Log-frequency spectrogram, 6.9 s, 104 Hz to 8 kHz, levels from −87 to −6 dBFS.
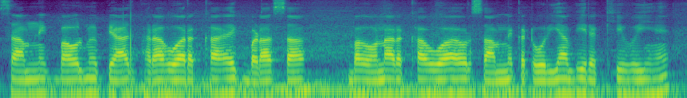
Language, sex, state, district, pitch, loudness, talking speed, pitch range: Hindi, male, Uttar Pradesh, Lucknow, 120 Hz, -17 LUFS, 200 wpm, 115-120 Hz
